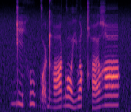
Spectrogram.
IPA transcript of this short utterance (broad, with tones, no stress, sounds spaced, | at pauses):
ɡ i˥˧ h u˥˧ ɡ ɔ̰˧ ɖʱ ɑ˩˧ ɡ ɔ˧˩ j u˧ qʰ œ˩˧ ʁ ɑ˥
